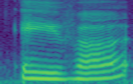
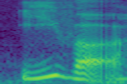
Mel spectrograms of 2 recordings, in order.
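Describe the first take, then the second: First: The name begins with a vowel other than 'ee'. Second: The name begins with a long 'ee' vowel. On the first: The speaker calls it right. "it's actually pronounced Ava" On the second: The speaker calls it wrong. "Long E with yeah. the Midwestern accent"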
